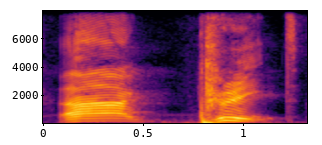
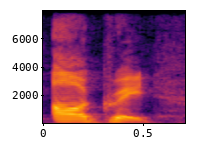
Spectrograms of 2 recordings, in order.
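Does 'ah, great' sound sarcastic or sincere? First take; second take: sincere; sarcastic. First: It sounds sincere and mildly relieved. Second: It sounds sarcastic and displeased. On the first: A bad situation improved slightly. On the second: The speaker is actually unhappy.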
